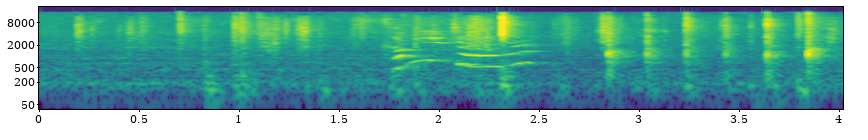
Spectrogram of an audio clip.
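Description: A person's high-pitched voice sounds briefly about halfway through, then a quick run of sharp clicks and taps follows.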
